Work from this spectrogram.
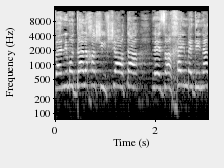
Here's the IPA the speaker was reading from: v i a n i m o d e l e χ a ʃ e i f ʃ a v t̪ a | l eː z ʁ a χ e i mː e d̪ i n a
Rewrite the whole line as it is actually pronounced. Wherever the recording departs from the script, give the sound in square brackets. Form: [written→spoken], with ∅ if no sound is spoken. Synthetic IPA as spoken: v [i→e] a n i m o d [e→a] l e χ a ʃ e i f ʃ a [v→ʁ] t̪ a | l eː z ʁ a χ e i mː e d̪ i n a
